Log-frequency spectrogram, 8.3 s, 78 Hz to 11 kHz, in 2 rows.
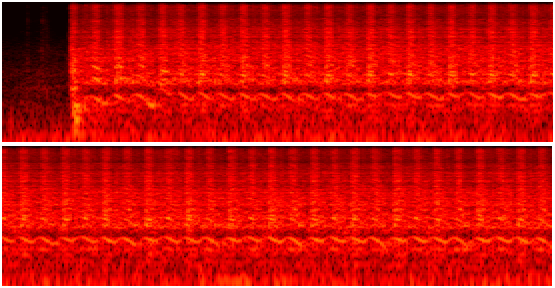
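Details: Skoda Favorit Forum unstarted since 2001, fresh distributor cap, rotor arm, HT leads and plugs, petrol poured down the carb: catches after a brief crank and holds high, surging, uneven revs on throttle. Hard start after long storage.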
